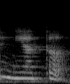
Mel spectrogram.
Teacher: এটাকে একটু অর্ধত ত বলে ছেড়ে দিতে হবে, একটুখানি ট উচ্চারণ করেই ছেড়ে দিতে হবে, মানে নিয়াত এরকম।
